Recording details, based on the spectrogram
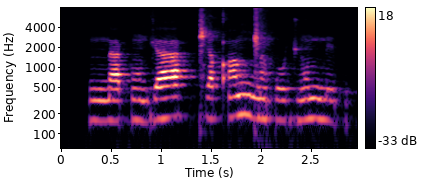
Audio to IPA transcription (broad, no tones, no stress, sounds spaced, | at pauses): nː a k õ ɡʲ a | ǁ i qʼ ũ ŋ͡ǁ ɐ̃ p o d͡ʒ õ nː e p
